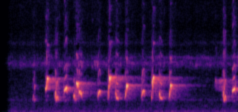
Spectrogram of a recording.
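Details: Nok dok taeng song of the style called phleng boen, used to teach young birds to sing along and to lure wild birds. Quick whistled notes, some rising and some falling, come in a fast run with a short pause before a second phrase.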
